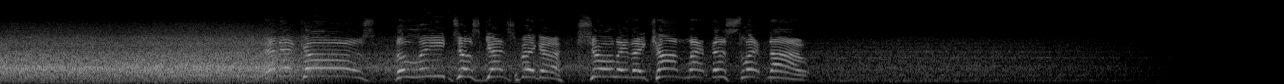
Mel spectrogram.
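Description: A large stadium crowd roars and cheers, then fades away.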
